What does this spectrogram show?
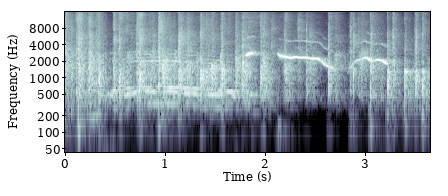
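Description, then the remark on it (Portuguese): A studio audience at a Hospital de Amor 60th anniversary special bursts into sustained applause for the production team, dense overlapping loud clapping, with whistles and shouts rising above the crowd. “Eu quero que receba com uma salva de palmas todo mundo da produção, por favor.”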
